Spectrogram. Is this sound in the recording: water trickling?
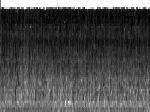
yes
